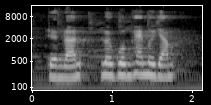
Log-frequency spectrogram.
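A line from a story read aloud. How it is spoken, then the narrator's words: Shouted command. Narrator (Vietnamese): Chàng quát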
